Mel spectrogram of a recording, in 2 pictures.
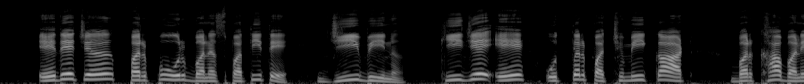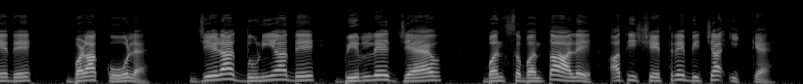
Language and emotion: Dogri, neutral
